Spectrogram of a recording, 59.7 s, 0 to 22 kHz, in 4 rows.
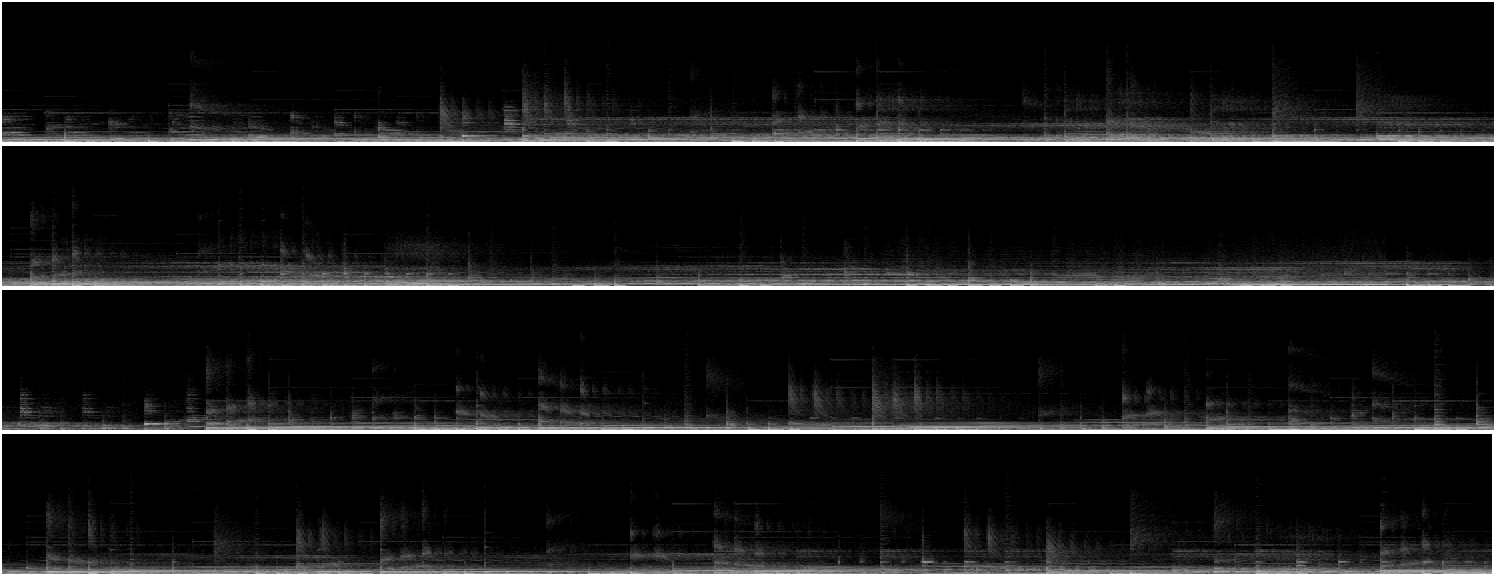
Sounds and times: New-age music: 0.0 - 59.6.

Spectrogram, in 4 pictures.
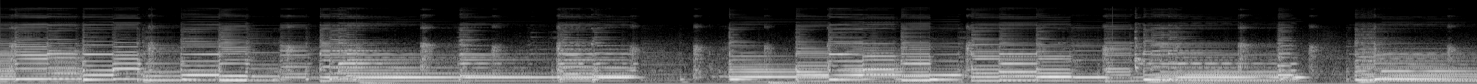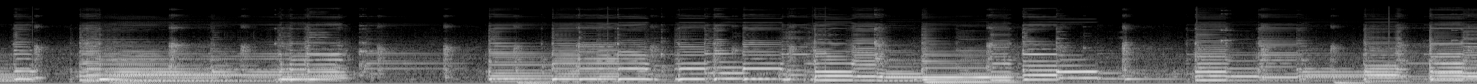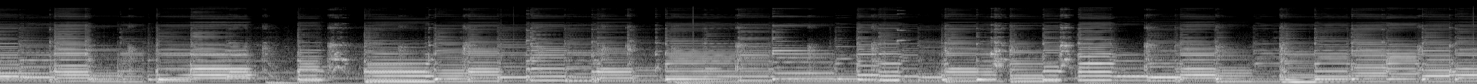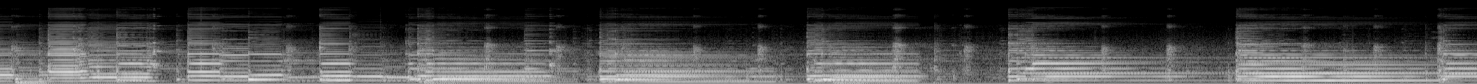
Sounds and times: Acoustic guitar: 0.0 - 59.0
Strum: 0.0 - 59.0.

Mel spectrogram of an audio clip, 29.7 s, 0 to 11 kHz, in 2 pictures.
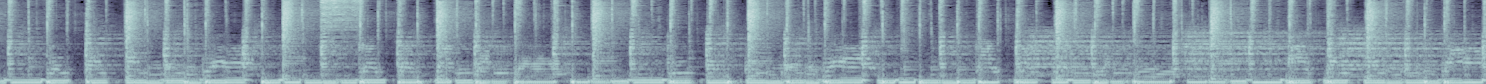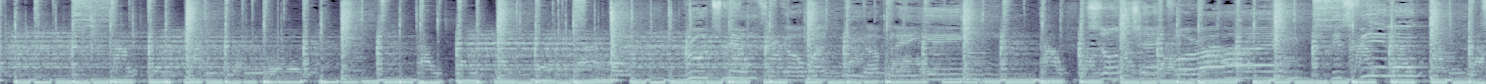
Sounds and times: Music: 0.0 - 29.7.

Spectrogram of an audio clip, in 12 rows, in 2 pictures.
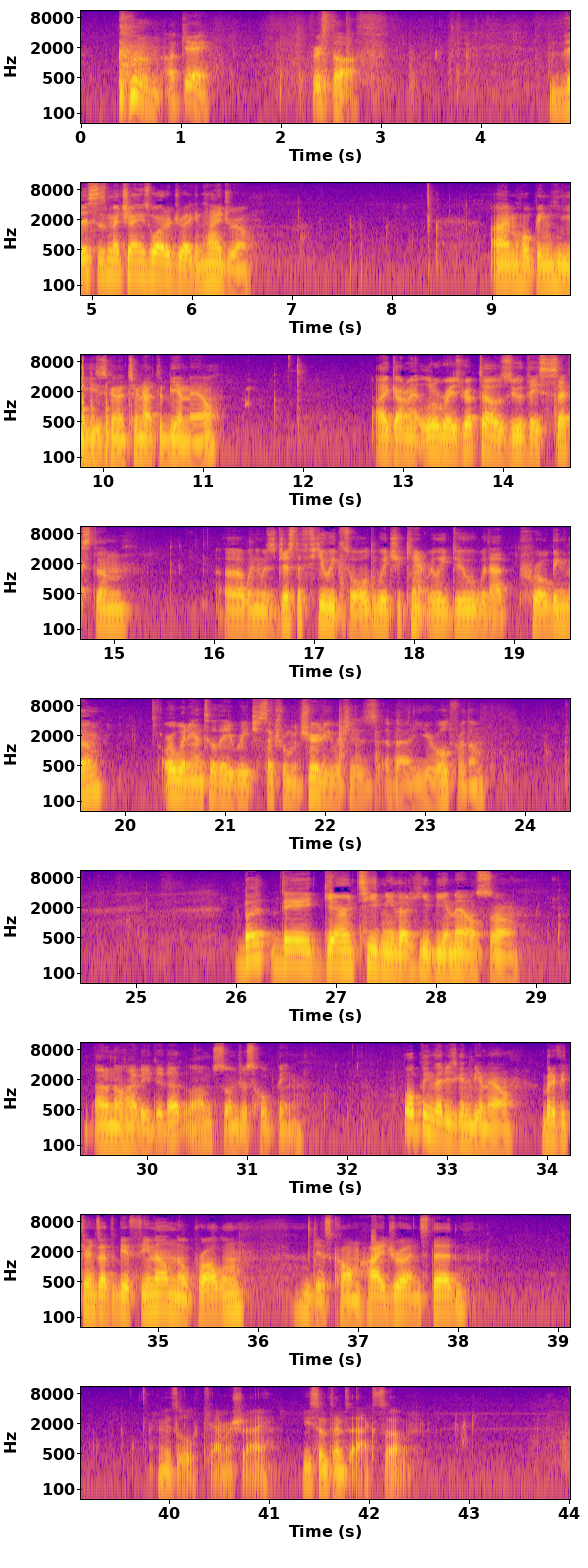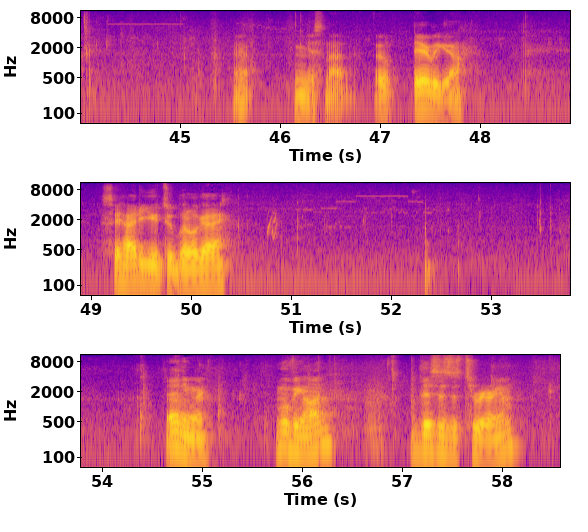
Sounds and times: Speech: 0.7 - 1.4, 2.3 - 3.1, 4.7 - 6.7, 9.0 - 11.2, 12.7 - 15.2, 16.0 - 23.7, 26.0 - 31.6, 32.6 - 38.2, 39.8 - 42.5, 45.5 - 48.0, 49.1 - 50.5, 54.6 - 56.4, 57.1 - 58.2.

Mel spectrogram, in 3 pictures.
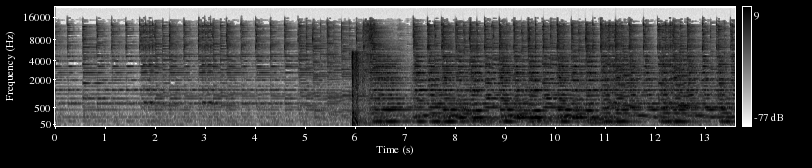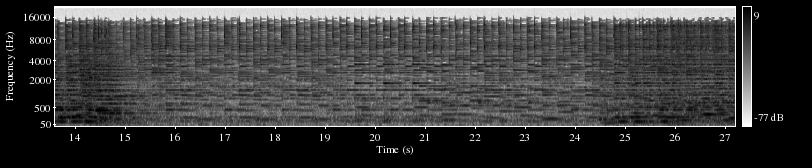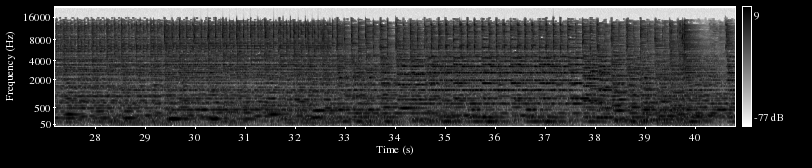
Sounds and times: Harpsichord: 0.0 - 40.8.

